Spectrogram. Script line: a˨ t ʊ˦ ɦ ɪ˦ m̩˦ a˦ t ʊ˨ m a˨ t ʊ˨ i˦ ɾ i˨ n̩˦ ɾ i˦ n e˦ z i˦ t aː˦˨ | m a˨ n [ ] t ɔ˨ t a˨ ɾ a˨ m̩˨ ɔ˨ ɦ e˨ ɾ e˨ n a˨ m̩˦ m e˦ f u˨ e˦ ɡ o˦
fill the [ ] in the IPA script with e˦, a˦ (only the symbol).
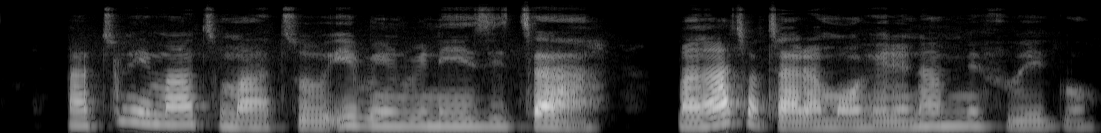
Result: a˦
